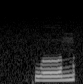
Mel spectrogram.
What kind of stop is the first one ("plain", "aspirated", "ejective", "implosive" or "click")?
plain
